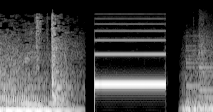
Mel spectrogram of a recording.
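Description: Bass-heavy intro music fading out, followed by a single steady electronic beep lasting under a second that cuts off abruptly.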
